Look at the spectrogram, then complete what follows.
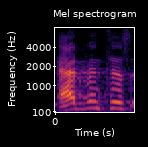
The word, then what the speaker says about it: Adventist: Seventh day Adventist with the emphasis on the first syllable rather than the second. So is it Adventist, Adventist or No, the first Adventist, right?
